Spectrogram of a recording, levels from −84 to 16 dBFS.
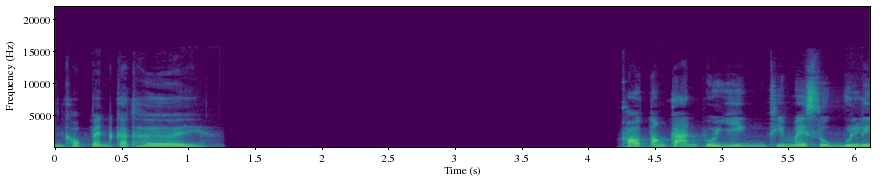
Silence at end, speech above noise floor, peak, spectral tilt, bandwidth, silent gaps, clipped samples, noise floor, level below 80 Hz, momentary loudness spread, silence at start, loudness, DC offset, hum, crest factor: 0 s; over 74 dB; 0 dBFS; -5.5 dB/octave; 13.5 kHz; none; under 0.1%; under -90 dBFS; -42 dBFS; 6 LU; 0 s; -16 LUFS; under 0.1%; none; 18 dB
